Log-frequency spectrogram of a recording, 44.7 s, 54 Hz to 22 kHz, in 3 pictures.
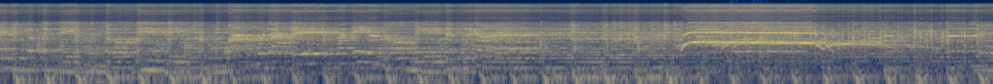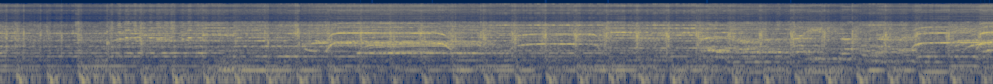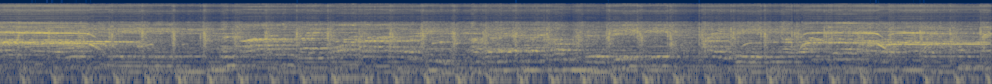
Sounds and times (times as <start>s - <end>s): Inside, public space: 0.0s - 44.6s
Music: 0.0s - 44.6s.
